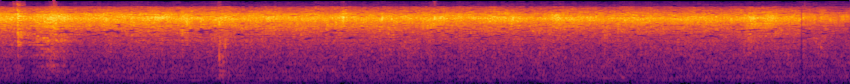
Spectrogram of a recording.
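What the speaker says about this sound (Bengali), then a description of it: "পেঁয়াজটা ভালো করে ভাজা হয়ে যাবে" Chopped onions fry in fish oil in a pot while being stirred, making a loud continuous sizzle with a few soft scrapes of the spoon and a slight fade at the end.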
